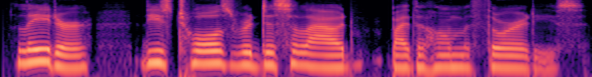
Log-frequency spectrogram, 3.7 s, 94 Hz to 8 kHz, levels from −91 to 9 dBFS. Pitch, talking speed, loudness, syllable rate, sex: 180 Hz, 145 wpm, -18 LUFS, 5.8 syllables/s, female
